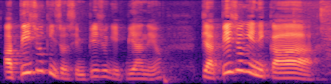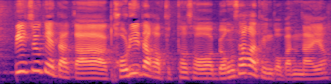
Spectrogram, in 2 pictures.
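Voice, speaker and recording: Lady teacher walking a class thru spelling rules, pitch bouncing all over, stretches out example words. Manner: lively, pronounces example words slowly and drawn out; asks the class questions and answers them herself. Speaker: Korean language teacher. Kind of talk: classroom lecture.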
